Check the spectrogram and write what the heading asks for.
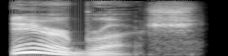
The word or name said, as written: airbrush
